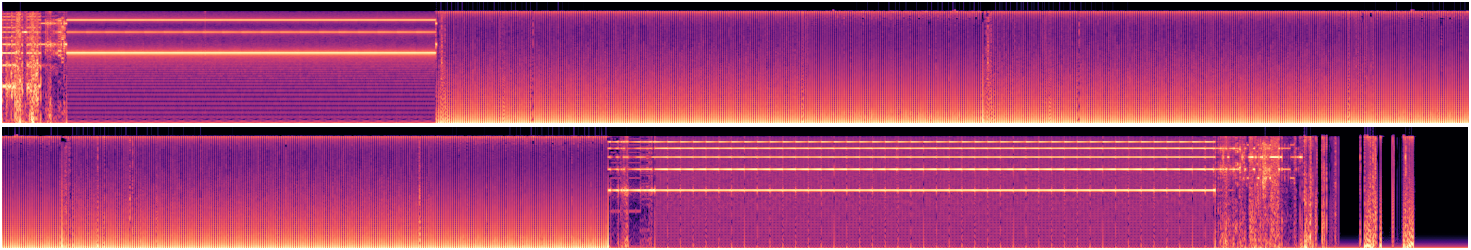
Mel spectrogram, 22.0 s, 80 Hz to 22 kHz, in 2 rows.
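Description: Raw bytes of the Cinebench 2024.1.0 executable played as 8-bit mono audio: loud machine-like buzzing that switches abruptly between patterns. First a harsh buzz, then a long low drone that swells and fades slowly three times, then a higher buzz with thin whistling tones, breaking into crackles and going silent near the end.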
